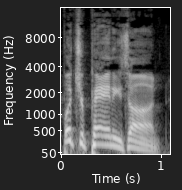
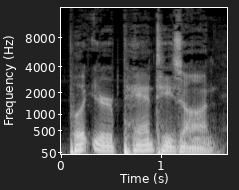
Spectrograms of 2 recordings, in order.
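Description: First: The T in panties is soft or dropped. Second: The T in panties is clearly pronounced. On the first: It sounds ordinary. "that's one thing" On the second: It sounds creepy. "that's a completely different skin crawling"

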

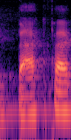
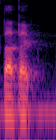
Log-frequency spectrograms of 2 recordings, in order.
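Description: First: The k sound in back is pronounced. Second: The k sound in back is dropped. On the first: "I never say backpack" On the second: "There's no CK, just backpack"

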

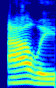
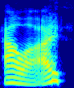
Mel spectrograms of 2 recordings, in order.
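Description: First: It sounds like the girl's name Ally. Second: It sounds like the word ally, a supporter. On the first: It refers to a person's name. The speaker calls it wrong. "my daughter has a friend named Ally. So I immediately said Ally" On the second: It refers to being a supporter. The speaker calls it right. "it's about being an ally. So it has to be Ally"

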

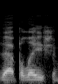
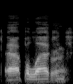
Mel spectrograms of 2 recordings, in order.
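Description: First: It uses the Pennsylvania pronunciation of the word. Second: It uses the North Carolina pronunciation of the word. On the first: The speaker calls it wrong. "I'm from Pennsylvania, and up here, anytime we talk about that word, it's always Appalachian" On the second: The speaker calls it right. "So Appalachian right"

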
